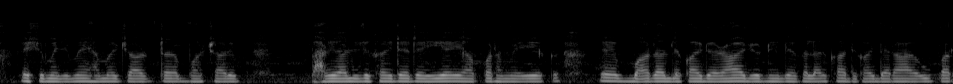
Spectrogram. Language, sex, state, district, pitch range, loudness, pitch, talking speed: Hindi, male, Chhattisgarh, Balrampur, 135-140 Hz, -37 LUFS, 140 Hz, 195 wpm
